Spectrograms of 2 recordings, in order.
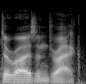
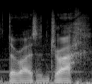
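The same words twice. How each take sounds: First: The name is said with an English pronunciation. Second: The name is said with a German pronunciation. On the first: The speaker calls it wrong. "I can't pronounce it in an accent" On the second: The speaker calls it right. "I know that's not how you say it, it's Der Eisendrache"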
